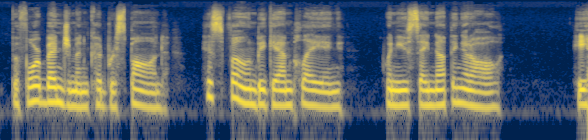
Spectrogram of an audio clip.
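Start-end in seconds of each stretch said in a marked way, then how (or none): none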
